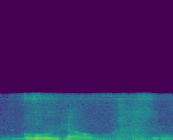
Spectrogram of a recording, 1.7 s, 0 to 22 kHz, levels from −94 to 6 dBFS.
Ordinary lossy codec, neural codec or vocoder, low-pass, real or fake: none; codec, 24 kHz, 0.9 kbps, WavTokenizer, medium speech release version 2; 7.2 kHz; fake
